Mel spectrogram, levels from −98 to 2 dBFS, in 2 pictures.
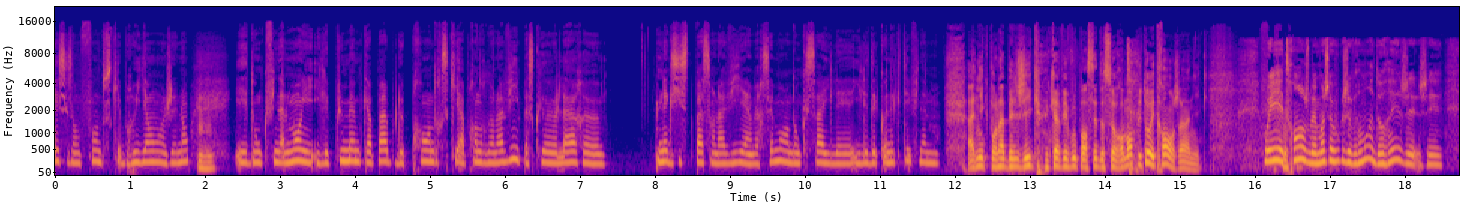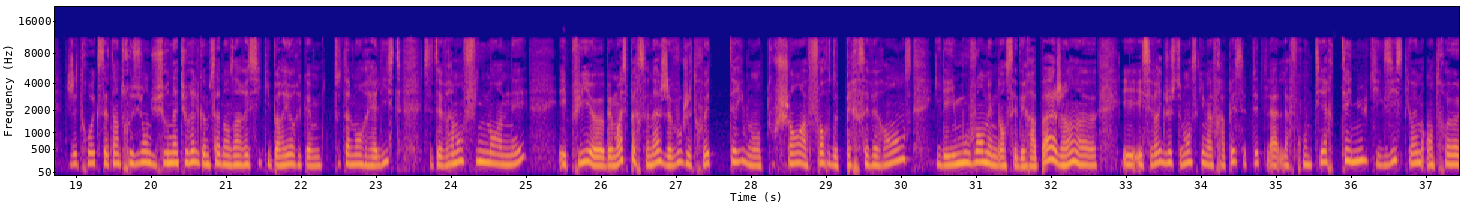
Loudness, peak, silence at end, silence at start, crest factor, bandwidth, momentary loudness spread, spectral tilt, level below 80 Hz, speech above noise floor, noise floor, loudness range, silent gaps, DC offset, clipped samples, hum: -27 LUFS; -6 dBFS; 0 s; 0 s; 22 dB; 15.5 kHz; 12 LU; -5.5 dB/octave; -56 dBFS; 42 dB; -68 dBFS; 8 LU; none; under 0.1%; under 0.1%; none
